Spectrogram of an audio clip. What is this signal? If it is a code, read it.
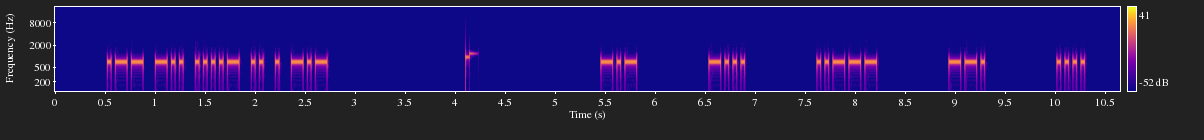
Morse code, heard as a keyed tone, about 30 wpm, spaced as for 16 wpm, 700 Hz. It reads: WD4IEK KB2GH
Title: USA Call Signs - 6 Characters - 6x Character Spacing - 30wpm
